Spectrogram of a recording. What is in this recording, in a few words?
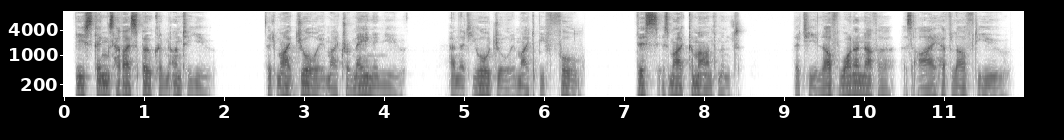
prayer for joy kjv audio bible; king james version; pray with jesus simple prayer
